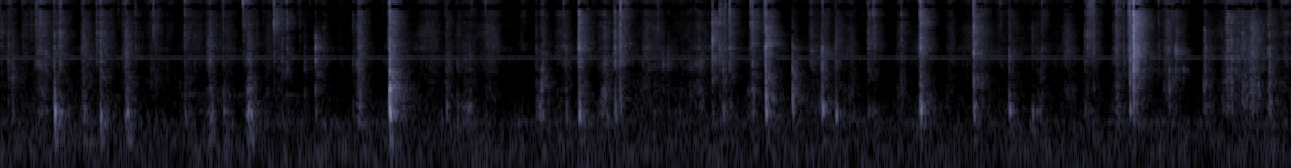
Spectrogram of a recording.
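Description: Scissors cutting the seal over the mouth of a plastic protein tub: a string of irregular small snips and crinkles, with sharper clicks about four seconds in and again near the end.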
